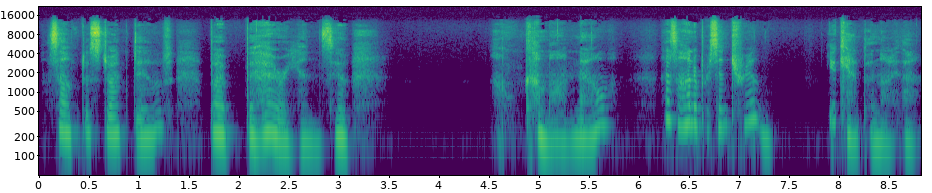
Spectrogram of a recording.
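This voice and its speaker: A woman playing a haughty, sardonic evil sorceress queen in a soft, breathy, imperious voice for a fantasy ASMR roleplay. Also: medium pitch, full character voice. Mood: haughty exasperation. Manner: imperious, theatrically disdainful, drawn-out delivery.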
